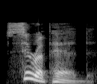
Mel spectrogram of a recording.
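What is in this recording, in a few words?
"cirriped", British English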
